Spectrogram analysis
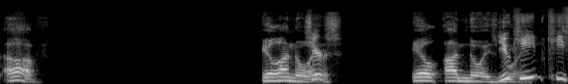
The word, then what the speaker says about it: Illinois: How do you say Illinois? Ill of noise. No, it's Illinois. No, it's ill of noise.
